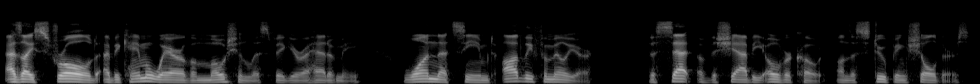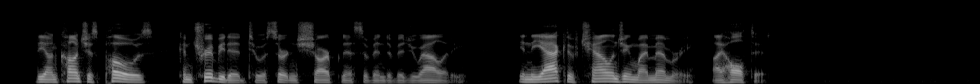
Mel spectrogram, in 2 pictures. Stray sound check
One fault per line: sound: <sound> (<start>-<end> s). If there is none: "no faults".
no faults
